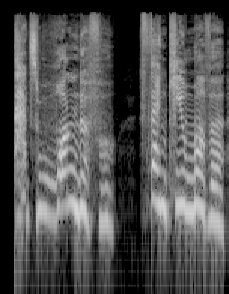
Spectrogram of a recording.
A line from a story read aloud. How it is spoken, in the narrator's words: cried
